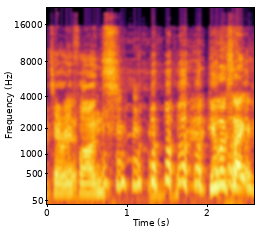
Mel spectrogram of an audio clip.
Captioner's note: laughs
